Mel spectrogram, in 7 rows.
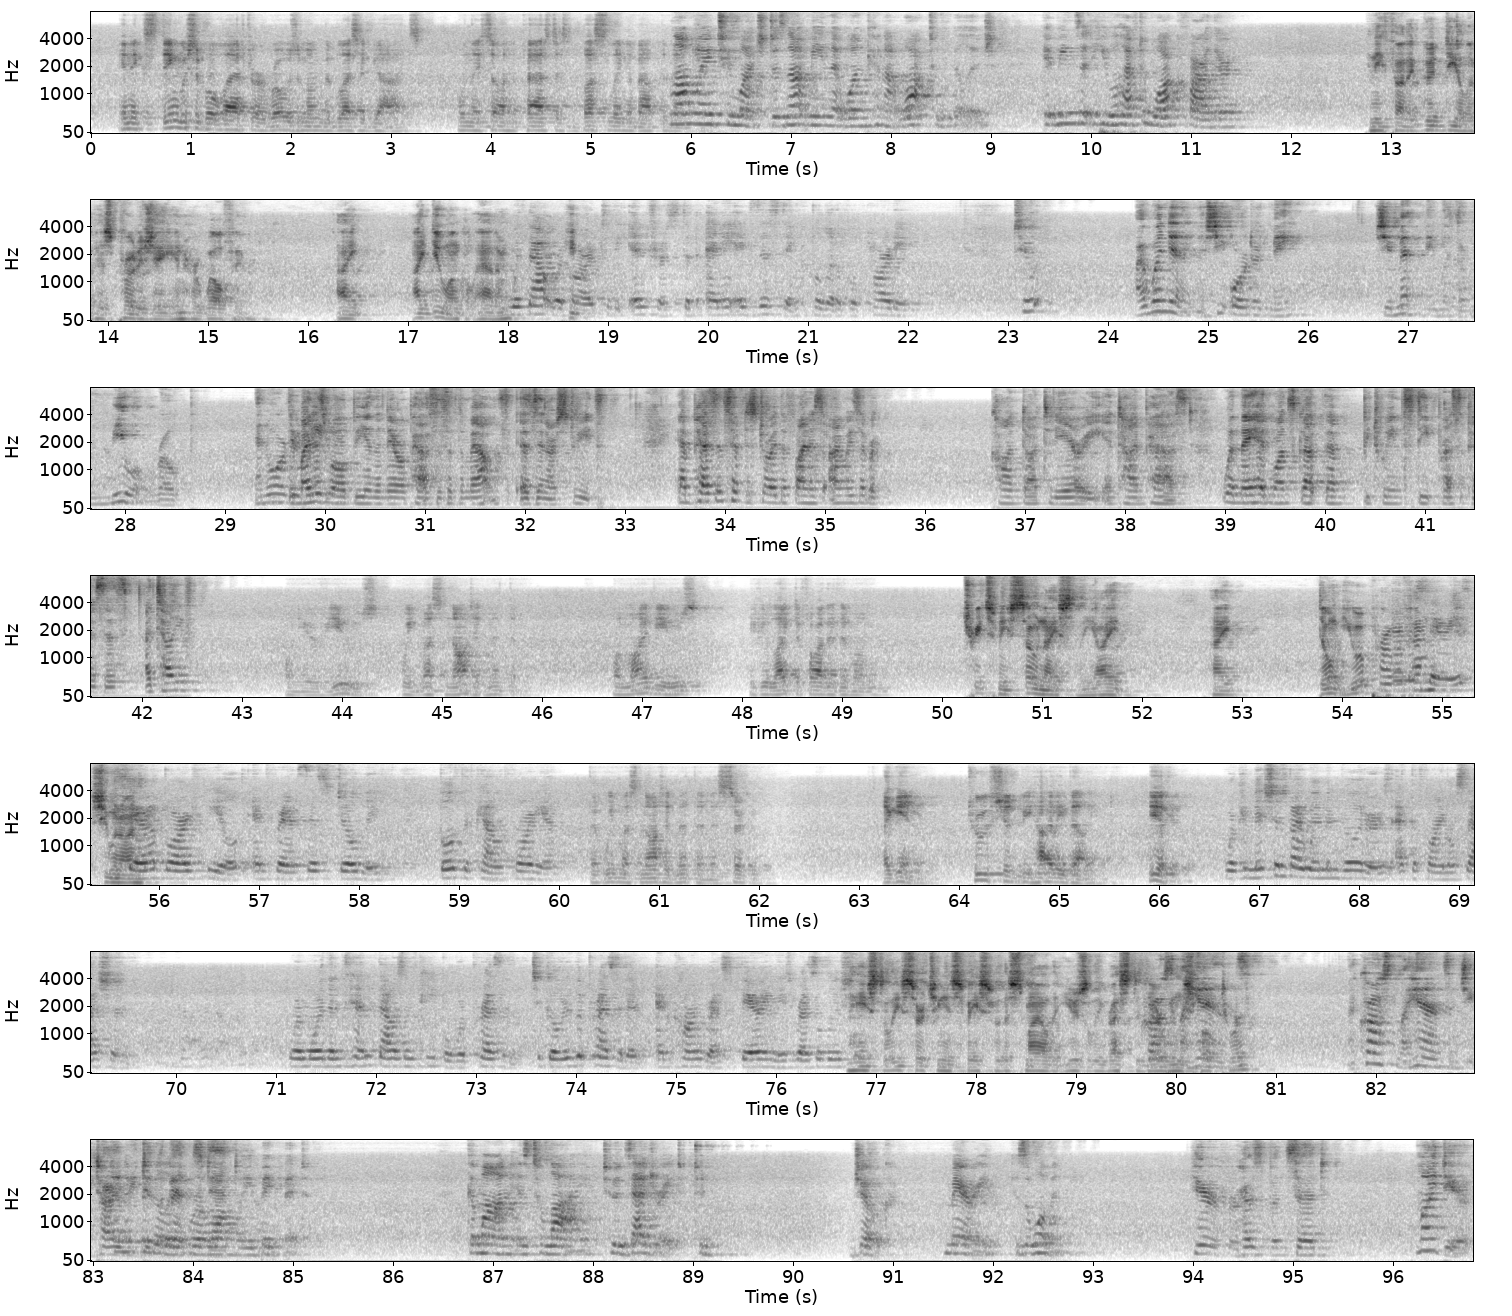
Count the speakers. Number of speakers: six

